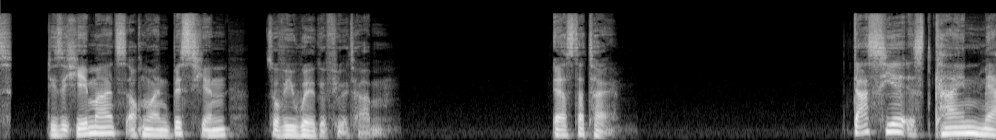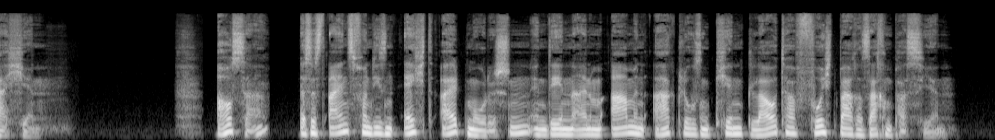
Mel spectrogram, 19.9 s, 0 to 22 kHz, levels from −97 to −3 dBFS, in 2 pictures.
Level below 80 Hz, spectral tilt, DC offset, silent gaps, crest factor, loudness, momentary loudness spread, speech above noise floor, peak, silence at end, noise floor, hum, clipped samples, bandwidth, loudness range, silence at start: -56 dBFS; -5 dB/octave; under 0.1%; none; 18 dB; -18 LUFS; 12 LU; 60 dB; 0 dBFS; 0.5 s; -77 dBFS; none; under 0.1%; 15.5 kHz; 8 LU; 0 s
